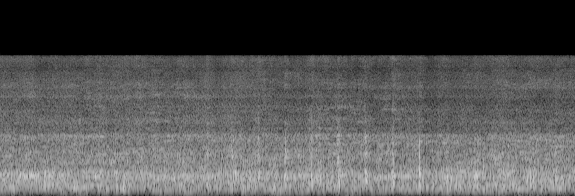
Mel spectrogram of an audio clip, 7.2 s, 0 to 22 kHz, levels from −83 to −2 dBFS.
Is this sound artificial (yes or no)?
yes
